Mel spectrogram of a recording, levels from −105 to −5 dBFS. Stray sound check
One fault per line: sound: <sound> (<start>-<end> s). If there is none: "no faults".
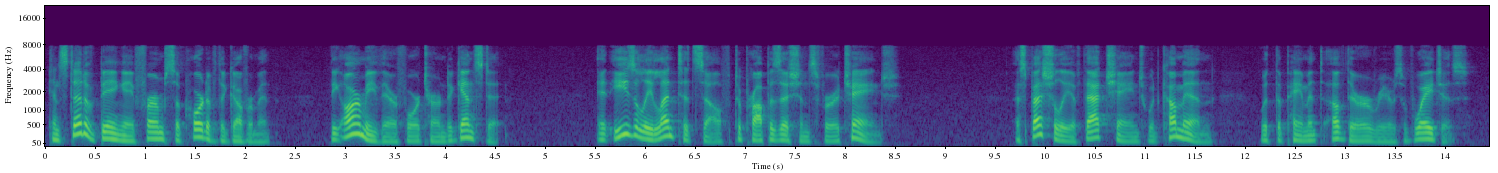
no faults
